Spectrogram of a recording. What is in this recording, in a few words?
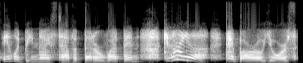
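request weapon, professional female; vo; Counter Strike Model Pack; CS:GO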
